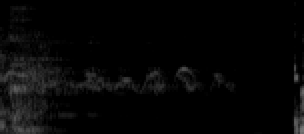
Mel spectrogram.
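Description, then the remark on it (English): A person clears their throat with a breathy cough: a rough burst, a thin wheezy squeak trailing off, then another sharp cough cut off at the end. No one speaks. “Wait, why are you coughing like that?”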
